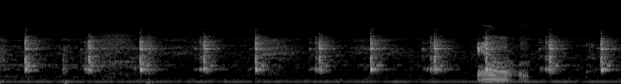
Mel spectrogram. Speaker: leave it there for a little bit it sounds like it's in beat it could be off a little bit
